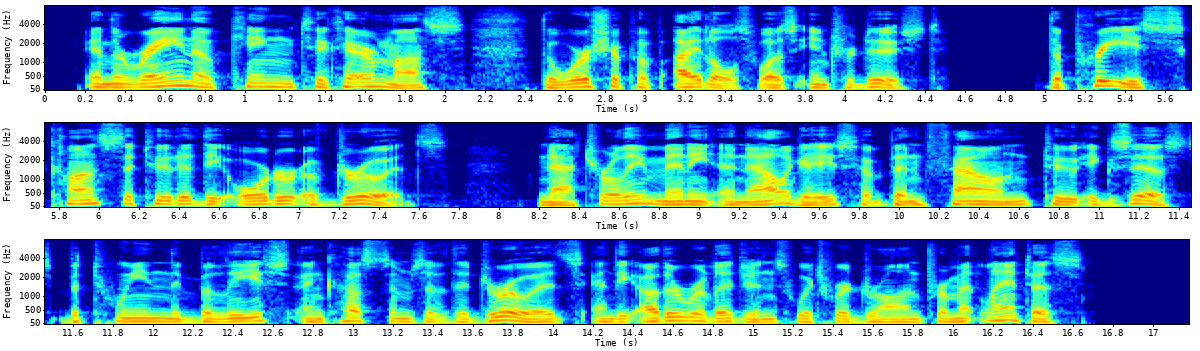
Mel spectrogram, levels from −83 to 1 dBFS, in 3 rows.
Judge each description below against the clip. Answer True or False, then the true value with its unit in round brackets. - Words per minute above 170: False (155 wpm)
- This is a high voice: False (110 Hz)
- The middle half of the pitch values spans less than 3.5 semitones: False (3.8 semitones)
